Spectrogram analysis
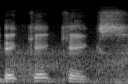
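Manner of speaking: teasing slow repetition; playful drawl. Pretend. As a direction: savor each cake. Playful repeated word.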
